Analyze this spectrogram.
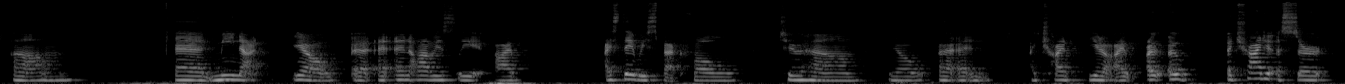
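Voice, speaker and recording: Amid audible room echo, a woman speaks very slowly at a medium pitch with monotone, flat intonation and long, frequent pauses. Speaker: vlogger sharing personal health update. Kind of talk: personal vlog monologue. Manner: slow, halting with many fillers.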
